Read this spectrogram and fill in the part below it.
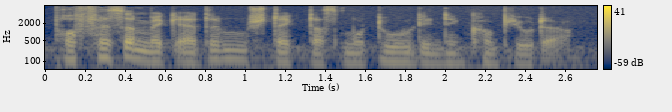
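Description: A man's voice: lowish voice, brisk, vocal fry, lo-fi sound, slight background noise. A man narrating a scripted German science-fiction audio drama, announcing scenes and describing the action. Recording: music under the narration.

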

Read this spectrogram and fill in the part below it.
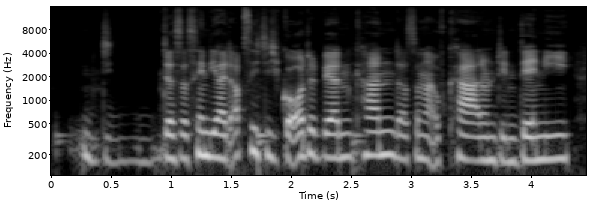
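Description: A woman's voice: lowish voice, little pitch movement, fairly quick, a bit bright, clear, resonant tone. Woman casually talking through a story. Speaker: podcast co-host. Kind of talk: casual discussion of an audio drama.

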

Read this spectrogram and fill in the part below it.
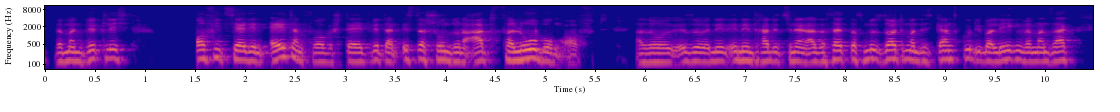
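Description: German guy chatting on a podcast, laid back storytelling, lots of ähs, average pitch. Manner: relaxed, anecdotal, frequent fillers and restarts. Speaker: guest. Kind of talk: interview answers, storytelling.

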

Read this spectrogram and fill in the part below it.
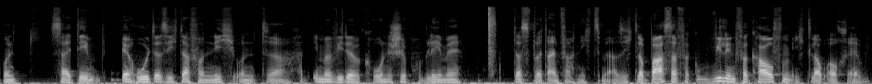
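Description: A man with a fairly low voice and plenty of fry co-hosts a football podcast. He gives his opinions casually and colloquially, often looking for agreement. The sound is dry, with no room to it. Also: fairly even intonation, brisk, few pauses, darkish tone, dry recording. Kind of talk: casual football talk and analysis.

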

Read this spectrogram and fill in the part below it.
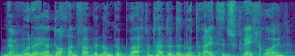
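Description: A man's voice: mid-range voice, flat delivery, a little fast, a little mellow. A man co-hosting a podcast, recapping an episode in casual chat. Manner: laughs often. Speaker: podcast co-host.

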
